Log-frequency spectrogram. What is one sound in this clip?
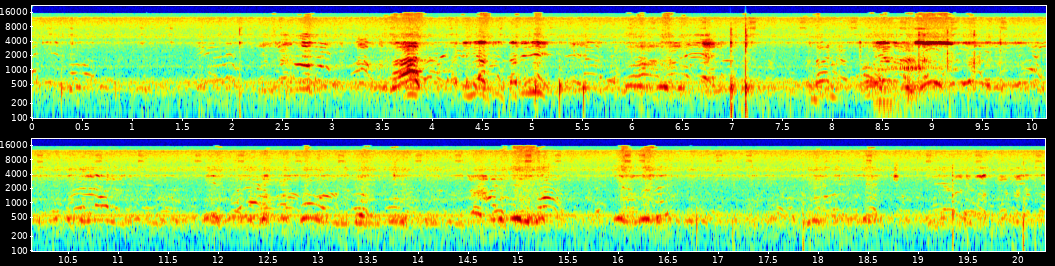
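Men shout and call out to each other across an outdoor pitch.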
